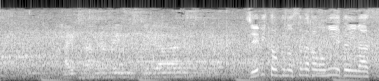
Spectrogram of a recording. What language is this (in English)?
Japanese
